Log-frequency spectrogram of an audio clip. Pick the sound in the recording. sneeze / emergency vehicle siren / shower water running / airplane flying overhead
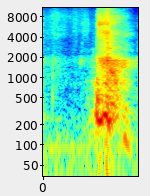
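sneeze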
